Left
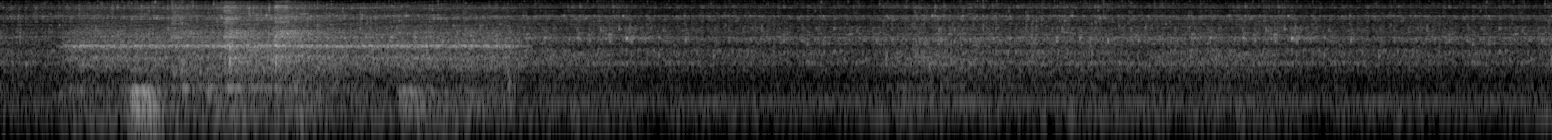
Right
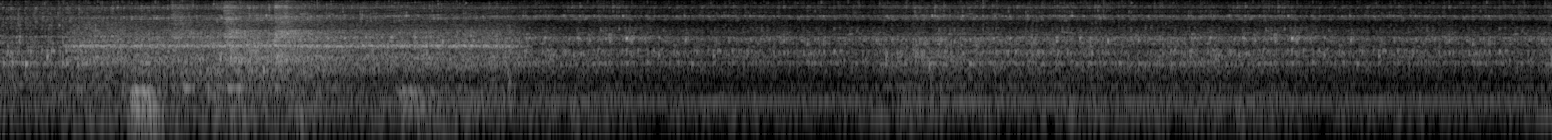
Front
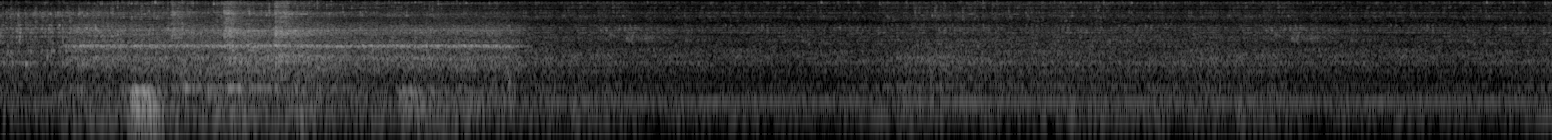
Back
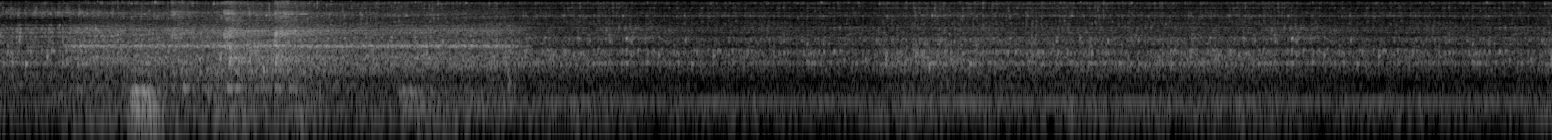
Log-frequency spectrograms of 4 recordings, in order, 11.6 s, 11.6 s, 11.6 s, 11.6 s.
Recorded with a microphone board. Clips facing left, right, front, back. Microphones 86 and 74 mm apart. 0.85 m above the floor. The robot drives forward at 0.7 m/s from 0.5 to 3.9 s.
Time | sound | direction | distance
0.0 | running water | 110° right | 0.9 m
1.3 | chopping | 120° left | 4.5 m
